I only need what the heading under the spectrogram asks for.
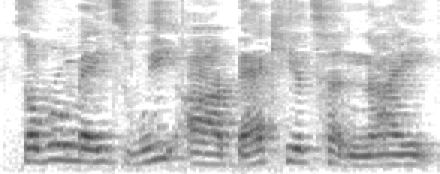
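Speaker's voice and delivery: rally the audience to start; loud upbeat address to the roommates; energetic kickoff. Real, not acted. Host launching into the episode.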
